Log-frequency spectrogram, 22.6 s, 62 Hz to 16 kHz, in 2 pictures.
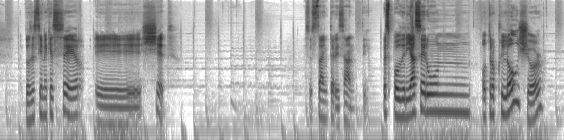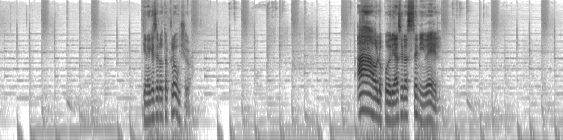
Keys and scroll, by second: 8.1 Right.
